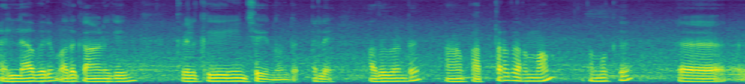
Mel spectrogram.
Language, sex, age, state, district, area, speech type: Malayalam, male, 30-45, Kerala, Thiruvananthapuram, rural, spontaneous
